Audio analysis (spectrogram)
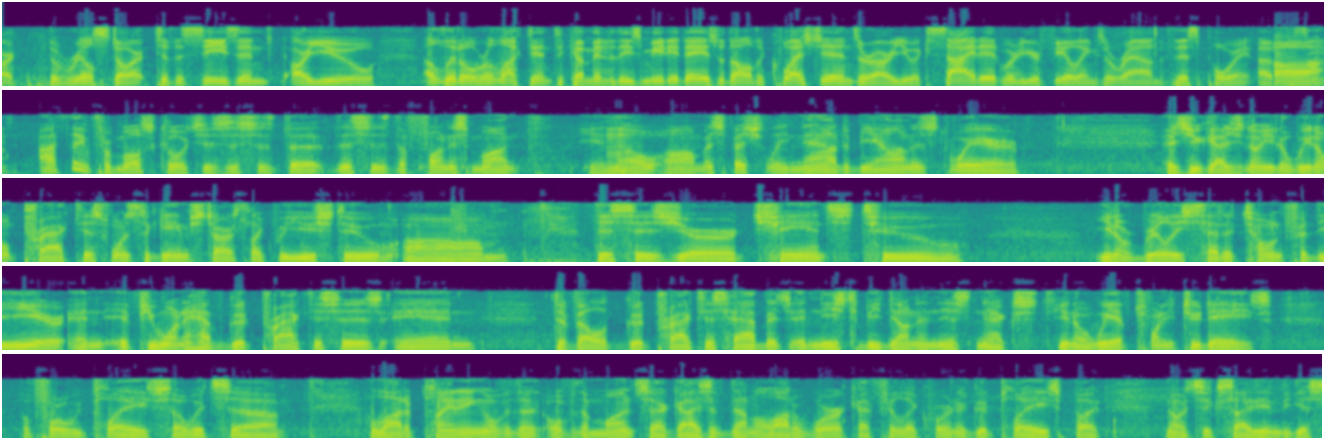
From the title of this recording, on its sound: Live From Hornets Media Day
